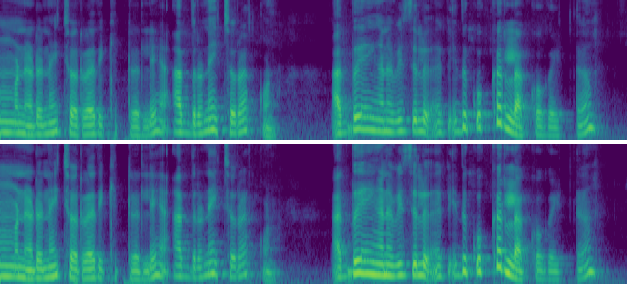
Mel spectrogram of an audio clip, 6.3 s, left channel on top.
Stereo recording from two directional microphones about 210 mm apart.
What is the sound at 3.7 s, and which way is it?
Speech, 35° right (ahead or behind).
